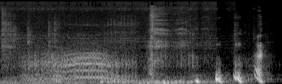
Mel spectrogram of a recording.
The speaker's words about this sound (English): And sorry, my cat has arrived, so we'll hear my cat in the episode.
